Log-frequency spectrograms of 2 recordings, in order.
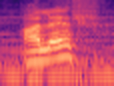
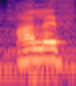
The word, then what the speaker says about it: א: These two letters are silent as I said, alf and unless there's a vowel, they are silent. Now, this rule is according to the modern Israeli pronunciation, which most of us are following now, including the Bible grammar books. However, however, it may be possible that in the past they were pronounced differently, alf was supposedly a glottle stop.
